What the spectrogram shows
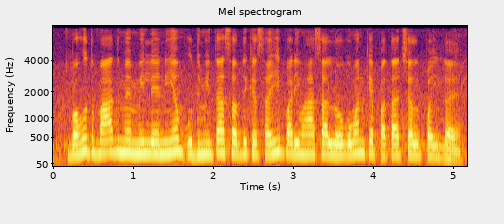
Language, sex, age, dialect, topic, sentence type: Magahi, male, 25-30, Western, banking, statement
